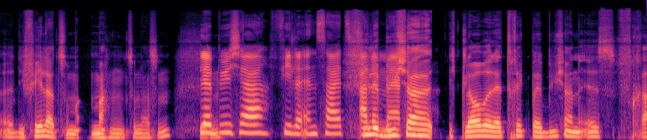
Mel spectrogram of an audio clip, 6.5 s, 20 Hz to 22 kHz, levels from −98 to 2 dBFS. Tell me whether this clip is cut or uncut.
cut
